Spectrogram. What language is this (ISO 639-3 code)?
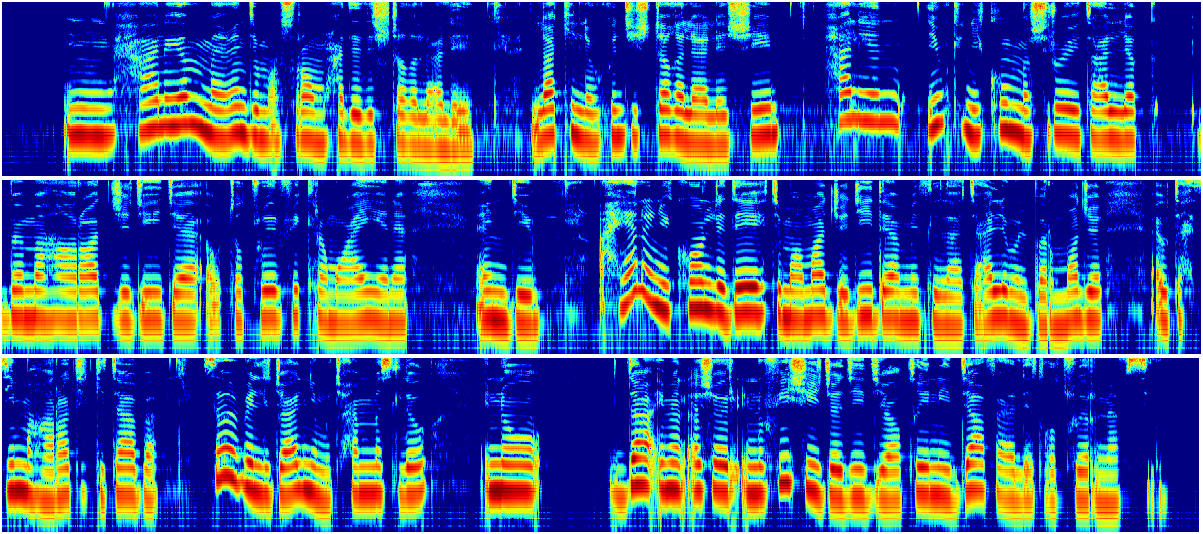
ars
